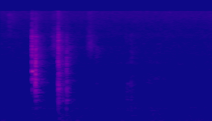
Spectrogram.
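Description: Two faint, sharp clicks of hard plastic PSA grading slabs being handled, about a third of a second and just over half a second in, with a few fainter knocks later over near silence.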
